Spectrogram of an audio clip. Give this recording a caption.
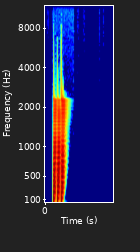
Advancing Quicker Alert Confirmation Sound
UI sound effect. On an ongoing basis more will be added here
And I'll batch upload here every so often.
